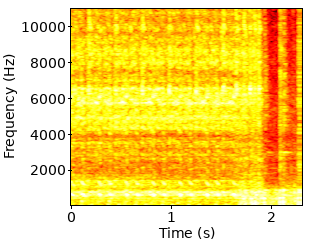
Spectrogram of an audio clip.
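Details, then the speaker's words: John Deere GX255 lawn tractor, 22 hp Kawasaki engine, previously sputtering at idle, after an Amsoil oil and filter change and new NGK spark plugs: settles into an even, steady beat, running smoother. "Already sounds like it's running more smooth. Let's let that oil drain through."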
